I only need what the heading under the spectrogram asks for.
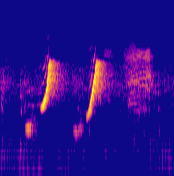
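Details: Common hill myna calling with two loud whistles sweeping steeply upward about a second apart, then a rough buzzy rasp, with a faint low hum underneath.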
